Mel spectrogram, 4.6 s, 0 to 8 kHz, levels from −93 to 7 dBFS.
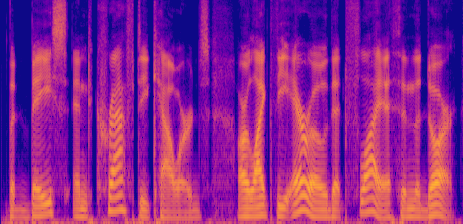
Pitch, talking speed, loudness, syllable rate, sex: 115 Hz, 180 wpm, -18 LUFS, 4.3 syllables/s, male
